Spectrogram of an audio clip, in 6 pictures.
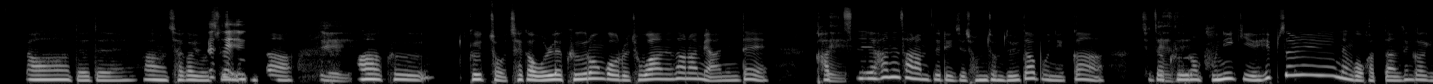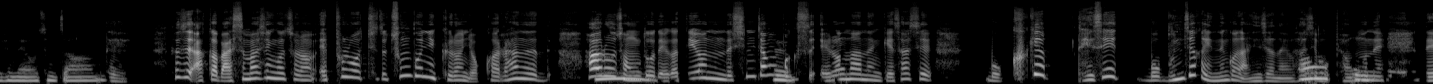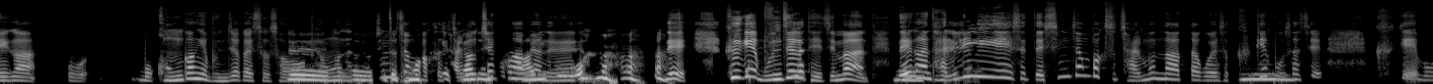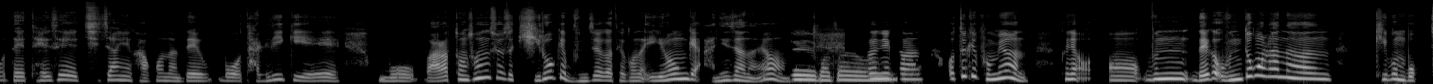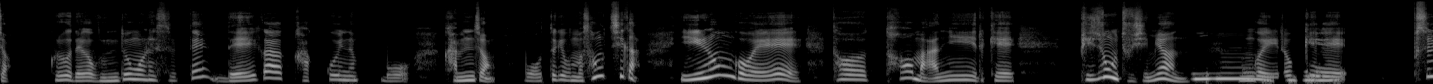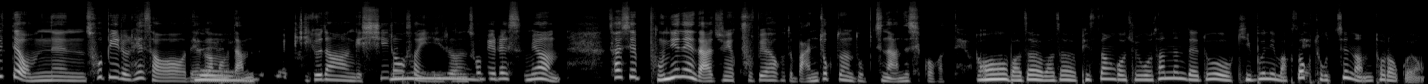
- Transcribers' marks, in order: other background noise; tapping; laugh
- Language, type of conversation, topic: Korean, advice, 값비싼 소비를 한 뒤 죄책감과 후회가 반복되는 이유는 무엇인가요?
- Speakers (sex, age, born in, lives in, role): female, 45-49, South Korea, Portugal, advisor; female, 45-49, South Korea, United States, user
